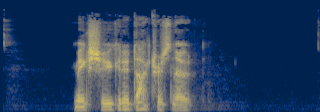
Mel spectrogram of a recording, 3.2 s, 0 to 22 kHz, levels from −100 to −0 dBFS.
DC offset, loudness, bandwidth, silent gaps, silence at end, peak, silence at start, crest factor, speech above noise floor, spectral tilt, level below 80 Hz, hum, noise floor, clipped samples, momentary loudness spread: under 0.1%; -18 LUFS; 15 kHz; none; 1.3 s; -2 dBFS; 0.75 s; 22 dB; 69 dB; -1.5 dB/octave; -68 dBFS; none; -88 dBFS; under 0.1%; 13 LU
